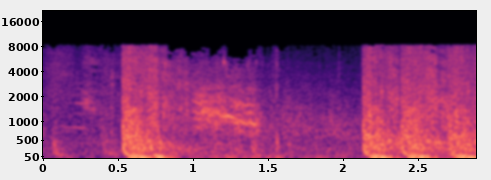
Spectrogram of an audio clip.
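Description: Gunshots fired at a man trying to escape from a van on a road ring out as loud, sharp blasts in two bursts, each followed by sustained rumbling noise.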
